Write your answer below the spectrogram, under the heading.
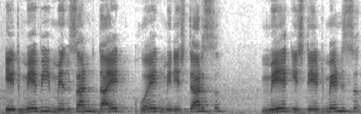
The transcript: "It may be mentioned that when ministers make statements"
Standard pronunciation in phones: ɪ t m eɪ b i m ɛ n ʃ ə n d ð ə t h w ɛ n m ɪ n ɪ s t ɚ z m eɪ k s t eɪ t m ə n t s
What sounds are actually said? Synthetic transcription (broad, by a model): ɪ t m eɪ b i m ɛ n s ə n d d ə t h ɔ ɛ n m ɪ n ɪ s t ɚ s m eɪ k s t eɪ t m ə n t s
